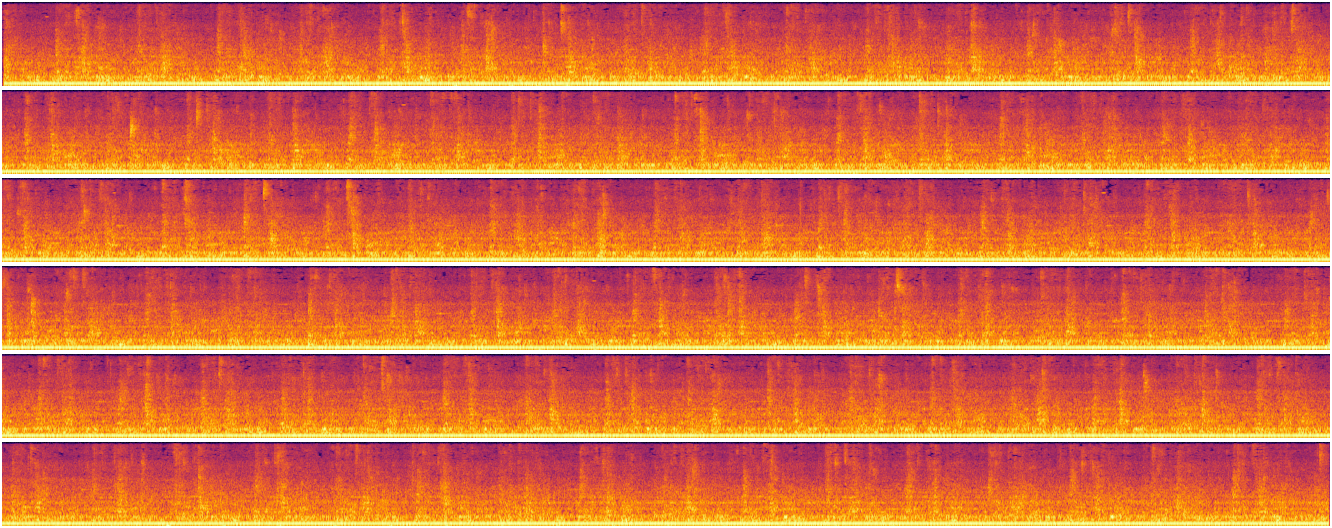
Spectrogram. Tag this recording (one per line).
dishwasher
noise
washing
